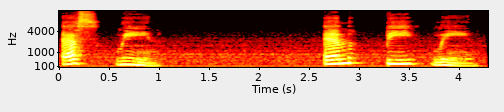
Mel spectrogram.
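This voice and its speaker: A woman voicing a wistful, grieving orphaned pioneer girl, speaking in a hushed, halting way, in a storybook reading. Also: fairly high pitch, sing-song, creaky, breathy edge, full character voice. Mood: hushed wonder.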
